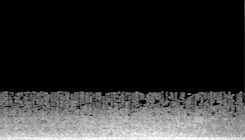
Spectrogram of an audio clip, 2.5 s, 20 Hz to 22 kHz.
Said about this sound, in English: Both cars are proceeding at a speed in considerable excess of the legal limit. Approximately 3 miles north of the boundary, their progress is observed by two troopers occupying a highway patrol car.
